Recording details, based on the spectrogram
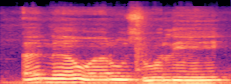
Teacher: linya panjang 2 harokat ya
